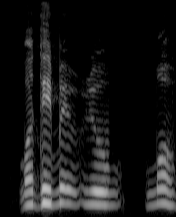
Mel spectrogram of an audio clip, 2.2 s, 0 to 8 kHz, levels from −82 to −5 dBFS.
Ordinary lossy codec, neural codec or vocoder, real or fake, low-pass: none; none; real; none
